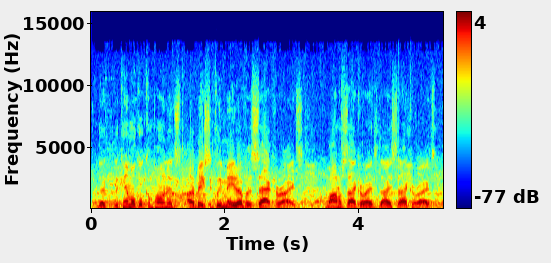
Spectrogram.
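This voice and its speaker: A man with a slightly high voice explains something earnestly in an interview. A busy crowd chatters clearly behind him. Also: quick pace. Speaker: interviewee at a pre-race dinner.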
